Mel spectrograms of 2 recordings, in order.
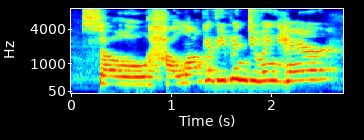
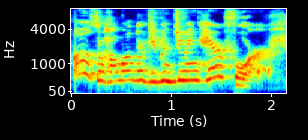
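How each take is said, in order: First: The question sounds doubtful and suspicious. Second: The question sounds genuinely curious and friendly.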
